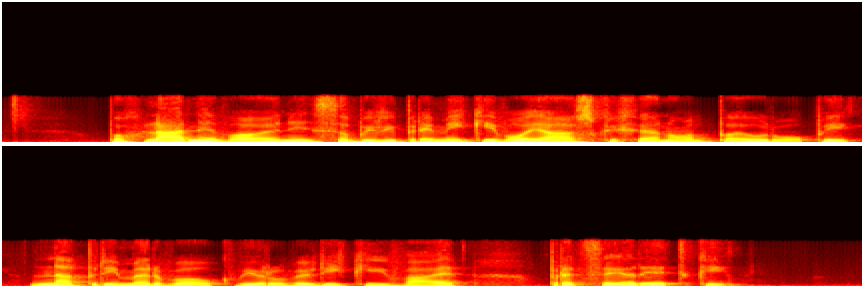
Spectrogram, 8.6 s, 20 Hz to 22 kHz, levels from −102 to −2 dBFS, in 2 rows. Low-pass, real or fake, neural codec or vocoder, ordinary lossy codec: 7.2 kHz; fake; codec, 16 kHz, 1 kbps, X-Codec, HuBERT features, trained on LibriSpeech; none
